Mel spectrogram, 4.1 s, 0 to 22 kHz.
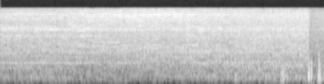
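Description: Guardian 4-ton central air conditioner condensing unit running: a steady whoosh from the spinning condenser fan over its Bristol compressor, with a thin steady tone. A couple of short knocks come just before the end.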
